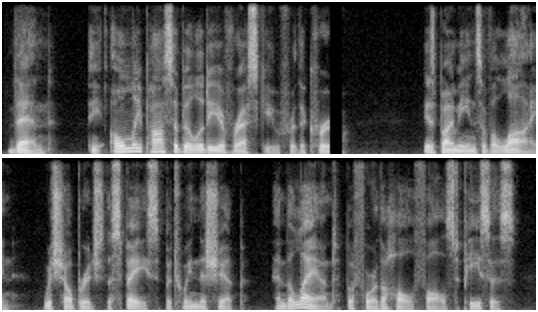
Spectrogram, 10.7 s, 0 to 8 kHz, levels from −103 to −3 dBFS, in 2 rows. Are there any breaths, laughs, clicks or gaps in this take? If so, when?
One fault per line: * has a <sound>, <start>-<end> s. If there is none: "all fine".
* has a dropout, 3.3-3.4 s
